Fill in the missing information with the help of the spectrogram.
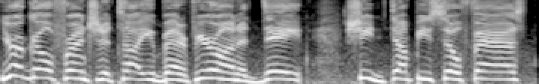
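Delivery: high mocking scold of the coworker. Coworker scolding him for licking his fingers, high mocking voice. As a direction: squeak it out like a nagging coworker. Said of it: "she goes".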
